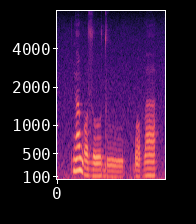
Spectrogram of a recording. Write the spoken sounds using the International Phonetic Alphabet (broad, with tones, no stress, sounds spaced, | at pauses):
ɡ ã˦ w ɔ˨ z oː˨ d uː˨ | ɓ ɔ˨ b a˦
